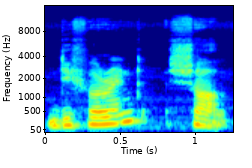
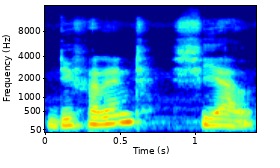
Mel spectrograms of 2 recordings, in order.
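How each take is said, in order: First: The ending is said as one syllable, shal. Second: The ending is said as two syllables, shee-al. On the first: The speaker calls it right. "But এটা হবে" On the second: The speaker calls it wrong. "এটাকে আমরা বলি"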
